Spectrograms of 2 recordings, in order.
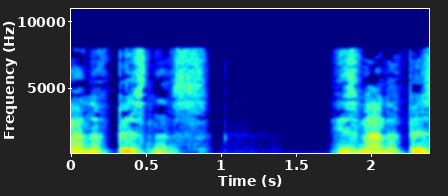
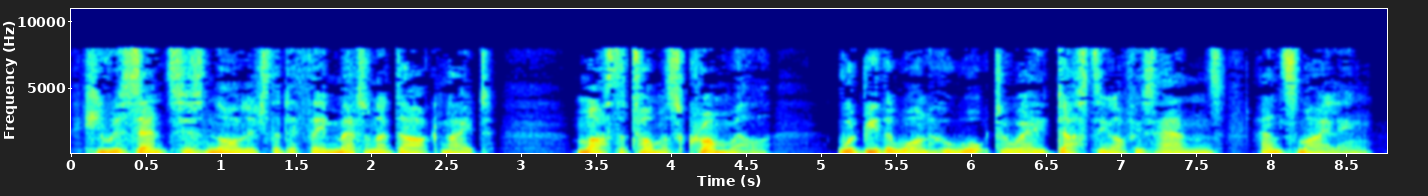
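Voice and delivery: plain reading voice

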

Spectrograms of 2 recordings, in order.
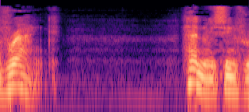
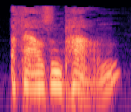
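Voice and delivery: ordinary delivery, nothing marked

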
